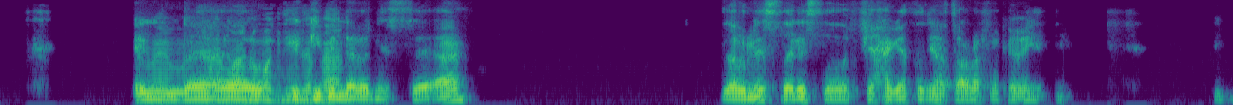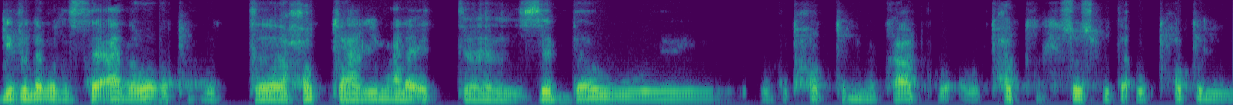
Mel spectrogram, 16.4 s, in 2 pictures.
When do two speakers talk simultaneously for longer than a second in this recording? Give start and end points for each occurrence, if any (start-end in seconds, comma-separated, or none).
0.9-2.5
